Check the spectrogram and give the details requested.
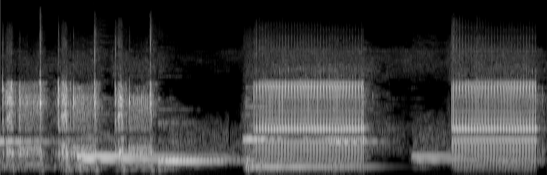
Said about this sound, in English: I had an uneasy feeling in the pit of my stomach as I went to a phone and dialed my number and waited for it to ring.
